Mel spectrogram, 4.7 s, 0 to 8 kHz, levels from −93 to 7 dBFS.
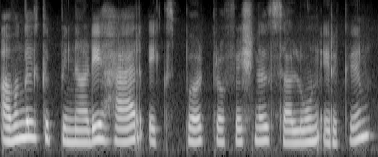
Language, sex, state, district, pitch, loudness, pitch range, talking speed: Tamil, female, Tamil Nadu, Nilgiris, 215 Hz, -18 LUFS, 200-240 Hz, 90 wpm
